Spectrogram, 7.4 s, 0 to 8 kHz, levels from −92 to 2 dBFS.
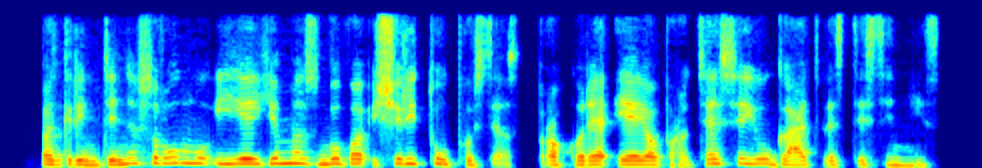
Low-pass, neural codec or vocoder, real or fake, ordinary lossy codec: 7.2 kHz; codec, 16 kHz, 0.8 kbps, ZipCodec; fake; MP3, 64 kbps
